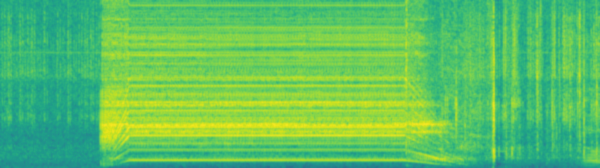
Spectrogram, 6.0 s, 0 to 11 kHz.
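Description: Golden Motor BLT-650 brushless hub motor spinning up with no load on 20S (about 76 V). About a second in, a whine rises sharply in pitch, then holds steady and high for about three seconds. The pitch then falls away as the motor coasts down, and a single click follows near the end.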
